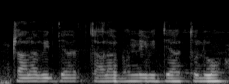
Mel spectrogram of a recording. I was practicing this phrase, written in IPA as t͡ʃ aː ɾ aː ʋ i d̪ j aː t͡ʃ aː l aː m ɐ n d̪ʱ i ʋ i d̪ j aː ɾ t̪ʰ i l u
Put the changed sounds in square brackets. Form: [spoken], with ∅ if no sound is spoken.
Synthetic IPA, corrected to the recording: t͡ʃ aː [l] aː ʋ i d̪ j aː t͡ʃ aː l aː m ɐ n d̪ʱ i ʋ i d̪ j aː ɾ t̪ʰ i l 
